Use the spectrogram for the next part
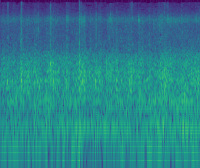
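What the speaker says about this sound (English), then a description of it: "And let's give a round of applause to all of those folks who work here with us and for us." Steady, dense applause from a large audience gathered at an aluminum plant honoring its workers, a continuous wash of many hands clapping at close range with no voices standing out.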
